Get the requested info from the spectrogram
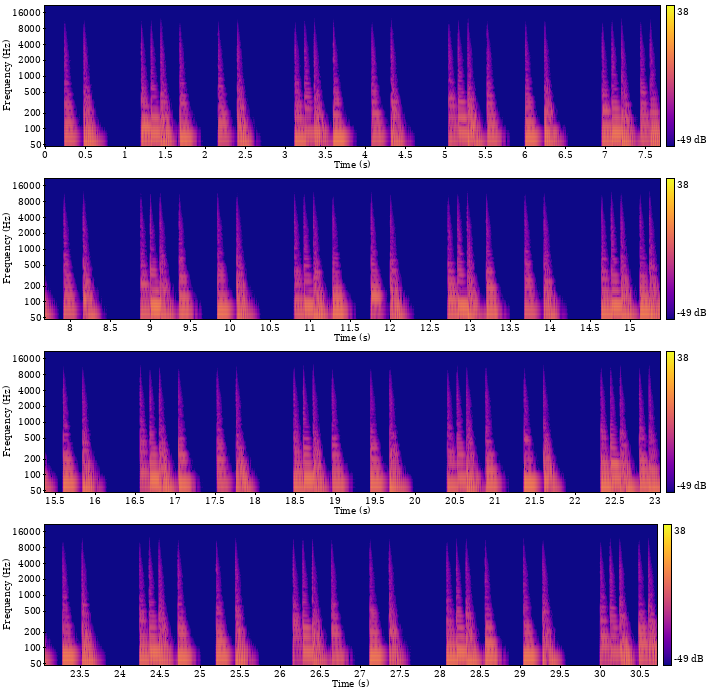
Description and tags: sint bass
experimental techno sounds,production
